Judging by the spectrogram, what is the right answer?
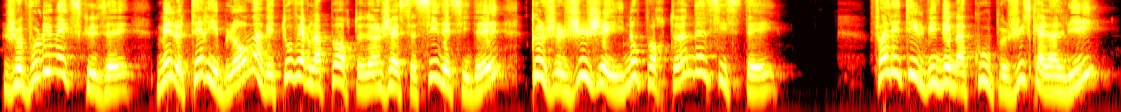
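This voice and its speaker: Slow, lively audiobook narrator. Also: medium pitch, husky. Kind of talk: first-person novel narration.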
